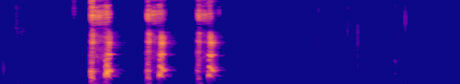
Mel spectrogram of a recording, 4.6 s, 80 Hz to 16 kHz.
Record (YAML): three_cough_length: 4.6 s
three_cough_amplitude: 17254
three_cough_signal_mean_std_ratio: 0.2
survey_phase: beta (2021-08-13 to 2022-03-07)
age: 45-64
gender: Female
wearing_mask: 'No'
symptom_cough_any: true
symptom_fatigue: true
symptom_headache: true
symptom_other: true
symptom_onset: 5 days
smoker_status: Never smoked
respiratory_condition_asthma: false
respiratory_condition_other: false
recruitment_source: Test and Trace
submission_delay: 2 days
covid_test_result: Positive
covid_test_method: RT-qPCR
covid_ct_value: 14.2
covid_ct_gene: N gene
